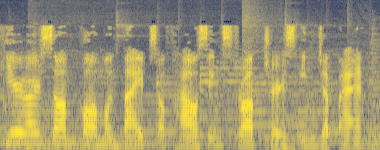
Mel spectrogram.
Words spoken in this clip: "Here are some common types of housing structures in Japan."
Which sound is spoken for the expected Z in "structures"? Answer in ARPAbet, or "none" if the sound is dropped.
S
